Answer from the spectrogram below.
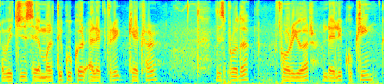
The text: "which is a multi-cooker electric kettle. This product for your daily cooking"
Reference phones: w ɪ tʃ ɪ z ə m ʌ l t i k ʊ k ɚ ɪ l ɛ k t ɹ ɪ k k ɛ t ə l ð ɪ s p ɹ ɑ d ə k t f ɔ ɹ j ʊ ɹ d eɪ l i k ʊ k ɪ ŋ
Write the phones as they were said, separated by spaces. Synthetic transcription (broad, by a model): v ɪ tʃ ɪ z ə m ʌ l t i k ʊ k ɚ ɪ l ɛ k t ɹ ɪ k k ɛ t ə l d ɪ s p ɹ ɑ d ə k t f ɔ ɹ j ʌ ɹ d eɪ l i k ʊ k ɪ ŋ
